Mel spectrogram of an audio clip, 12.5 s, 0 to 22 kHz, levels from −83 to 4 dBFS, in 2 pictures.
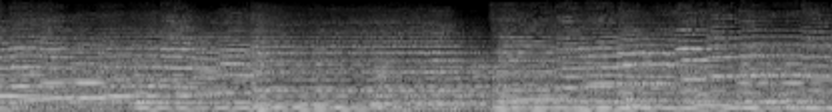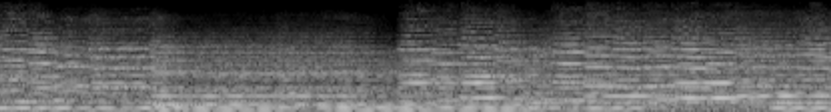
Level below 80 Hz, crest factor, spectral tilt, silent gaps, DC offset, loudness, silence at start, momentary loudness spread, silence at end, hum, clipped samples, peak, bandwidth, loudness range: -50 dBFS; 16 dB; -5 dB/octave; none; under 0.1%; -23 LUFS; 0 s; 5 LU; 0 s; none; under 0.1%; -8 dBFS; 20 kHz; 2 LU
